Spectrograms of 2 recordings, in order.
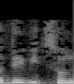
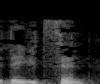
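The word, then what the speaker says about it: Davidson: یا دیویدسون، فیلسوف بزرگ آمریکایی، همه ما دیویدسون میشناسیم اما دیویدسون تلفظ نمیشه، دیویدسن.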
